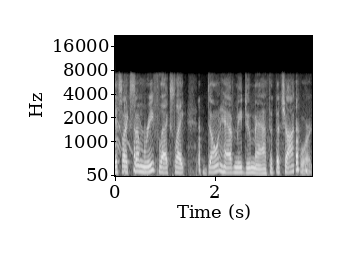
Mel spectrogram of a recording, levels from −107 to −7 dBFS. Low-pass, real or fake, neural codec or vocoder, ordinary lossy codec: 7.2 kHz; real; none; Opus, 64 kbps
